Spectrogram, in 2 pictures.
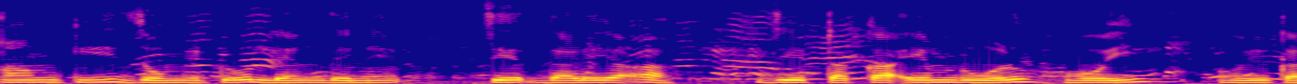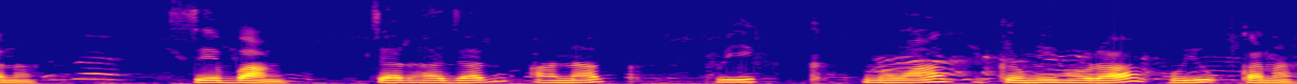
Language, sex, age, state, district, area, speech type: Santali, female, 18-30, West Bengal, Dakshin Dinajpur, rural, read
